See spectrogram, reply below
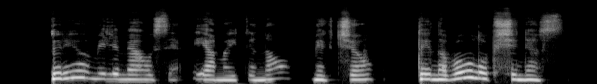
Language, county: Lithuanian, Vilnius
